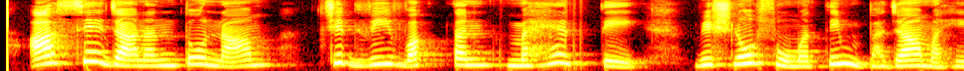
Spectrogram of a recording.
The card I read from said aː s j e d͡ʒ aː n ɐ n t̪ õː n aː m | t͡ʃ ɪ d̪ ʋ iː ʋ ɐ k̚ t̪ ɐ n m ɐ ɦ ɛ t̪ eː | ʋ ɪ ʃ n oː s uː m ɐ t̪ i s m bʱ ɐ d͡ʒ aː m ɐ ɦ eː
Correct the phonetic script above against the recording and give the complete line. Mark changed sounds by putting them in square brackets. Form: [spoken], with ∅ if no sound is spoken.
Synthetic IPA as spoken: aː s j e d͡ʒ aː n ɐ n t̪ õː n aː m | t͡ʃ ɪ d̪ ʋ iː ʋ ɐ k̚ t̪ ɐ n m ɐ ɦ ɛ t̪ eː | ʋ ɪ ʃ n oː s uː m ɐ t̪ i [∅] m bʱ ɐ d͡ʒ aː m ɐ ɦ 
